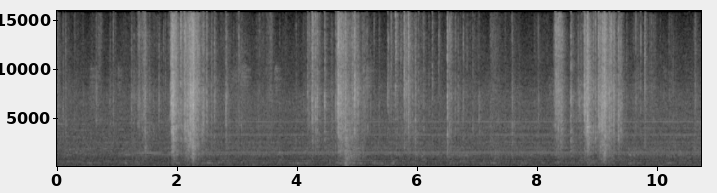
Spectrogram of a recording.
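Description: Foil trading-card pack wrappers crinkling and tearing open in the hands, with sharp crackles about two, five and nine seconds in, over a steady low hum.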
